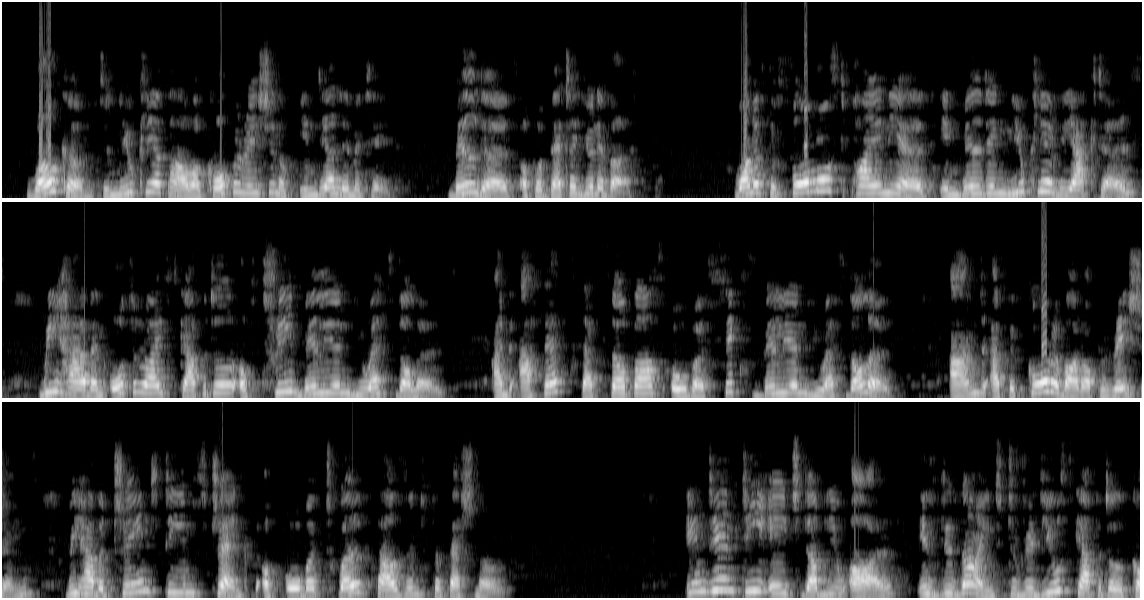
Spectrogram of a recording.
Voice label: VO Female; English Female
